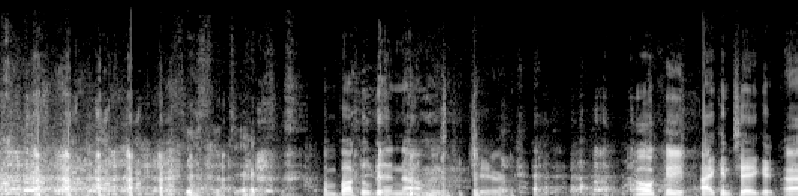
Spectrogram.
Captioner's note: laughing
